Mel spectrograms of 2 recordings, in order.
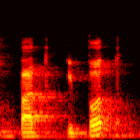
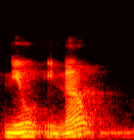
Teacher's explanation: si pronunciamos pat y pot, tenemos que cerrar los labios, y si pronunciamos new y now, no lo tenemos que cerrar. Entonces hay una diferencia bilabial entre la pronunciación de estas dos categorías de palabras.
